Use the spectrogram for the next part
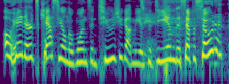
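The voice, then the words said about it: Radio DJ voice. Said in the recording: “DJ voice”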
